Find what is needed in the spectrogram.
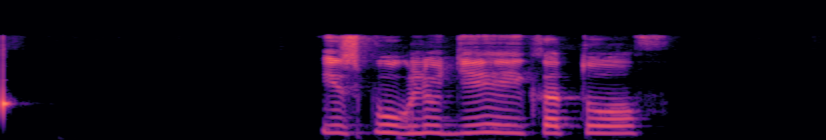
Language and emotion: Russian, sad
